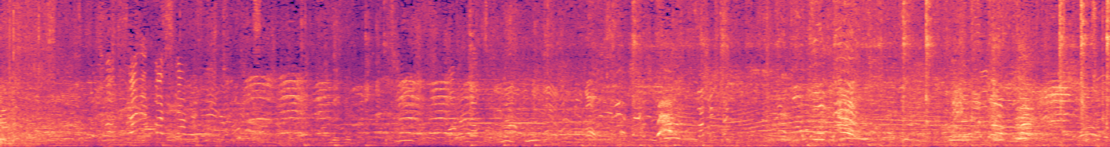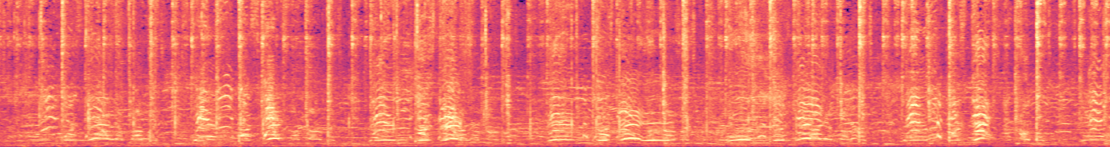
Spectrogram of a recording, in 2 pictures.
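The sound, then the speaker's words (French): Dense crowd bustle at the Parade des Lumières, a festival parade with lights everywhere and the whole neighbourhood out: many overlapping voices form a steady hubbub that swells louder in the second half, with occasional higher shouts and children's voices cutting through. “Direct de la parade des Lumières, c'est très enchanté, il y a des gens partout, tout le quartier est là.”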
